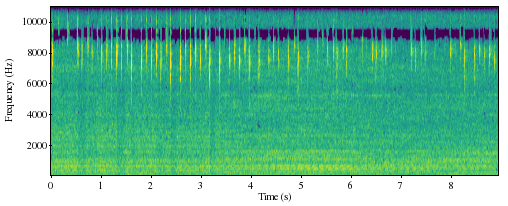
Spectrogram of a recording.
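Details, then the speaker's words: 1995 Chevy Caprice Wagon, LT1/L99 V8, at idle. Sharp, high serpentine belt chirps about twice a second; the belt likely slips because the tensioner spring has gone soft, per the owner; belt and tensioner to be replaced. "were you screaming at me to make it stop when it's making that kind of chirping sound it's either the belt or the idler pulley has gone bad the tensioner"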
